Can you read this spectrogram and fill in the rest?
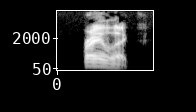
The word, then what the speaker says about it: Fralic: F-R-A-L-I-C. – Frelick. Oh, it's Bill Frelick. – Frelick.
